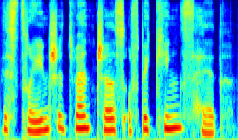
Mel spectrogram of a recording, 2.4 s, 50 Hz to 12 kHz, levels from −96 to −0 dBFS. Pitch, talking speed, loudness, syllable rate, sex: 245 Hz, 175 wpm, -17 LUFS, 5.1 syllables/s, female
